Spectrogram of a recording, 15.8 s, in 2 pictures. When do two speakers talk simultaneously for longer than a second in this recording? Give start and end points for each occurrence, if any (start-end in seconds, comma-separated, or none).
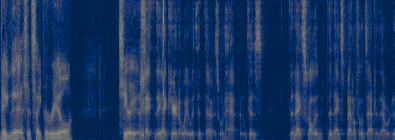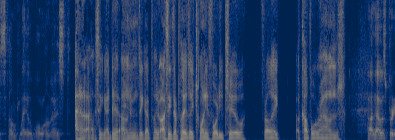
none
